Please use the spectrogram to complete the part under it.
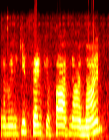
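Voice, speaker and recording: A man teaching Morse code practice gives step-by-step spoken instruction over a Skype call, announcing each item word by word in a high voice at normal speed. The internet call sounds dull and lo-fi, with clear noise.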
